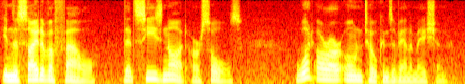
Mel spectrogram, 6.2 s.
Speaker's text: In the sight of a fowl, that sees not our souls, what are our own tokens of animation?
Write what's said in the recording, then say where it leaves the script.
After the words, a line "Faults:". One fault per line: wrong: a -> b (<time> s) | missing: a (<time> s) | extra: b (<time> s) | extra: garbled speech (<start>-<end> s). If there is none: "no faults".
In the sight of a fowl, that sees not our souls, what are our own tokens of animation?
Faults:
no faults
